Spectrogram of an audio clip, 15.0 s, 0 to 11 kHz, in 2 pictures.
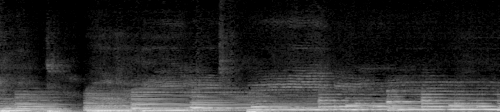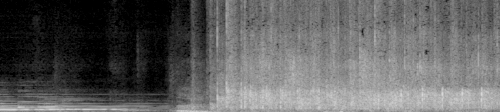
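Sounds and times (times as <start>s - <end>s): piano notes ringing: 0.0s - 10.1s
audience applause: 10.3s - 15.0s.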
